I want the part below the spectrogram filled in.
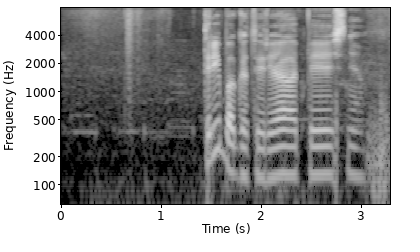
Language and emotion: Russian, sad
